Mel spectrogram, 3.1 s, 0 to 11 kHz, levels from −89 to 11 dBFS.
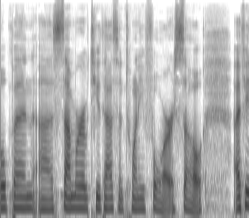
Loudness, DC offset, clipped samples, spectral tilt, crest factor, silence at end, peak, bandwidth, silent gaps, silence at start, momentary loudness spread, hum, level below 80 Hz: -23 LUFS; under 0.1%; under 0.1%; -5 dB/octave; 18 dB; 0 s; -4 dBFS; 11 kHz; none; 0 s; 5 LU; none; -46 dBFS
